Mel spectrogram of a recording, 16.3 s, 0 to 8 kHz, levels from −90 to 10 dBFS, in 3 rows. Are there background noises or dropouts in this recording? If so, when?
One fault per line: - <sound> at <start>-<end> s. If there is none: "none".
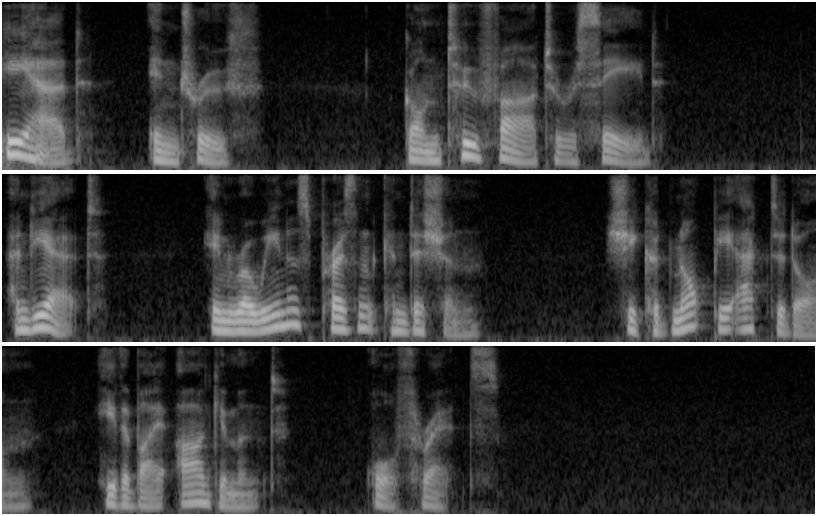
none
